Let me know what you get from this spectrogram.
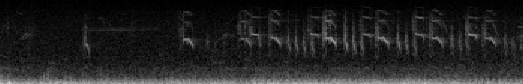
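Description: A bird calling over a steady low rumble: a couple of single calls, then from about two and a half seconds in a quick series of short down-slurred calls, about two a second, that stops near the end.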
